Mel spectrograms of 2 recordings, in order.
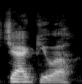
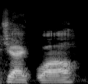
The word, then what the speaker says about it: Jaguar: Jaguar he guys it's Jaguar not Jaguar so how does MC Jagger pronounce his last name then well that's Jagger the Jaguar he's got a u in it Jaguar all right so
